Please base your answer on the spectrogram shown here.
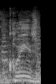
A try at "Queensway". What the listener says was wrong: No, Queensway, like W-A-Y. No, Queensway, W-A-Y. Queensway Bridge. Queensway. yeah, like Sherman Way.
